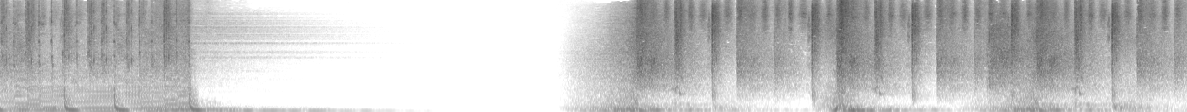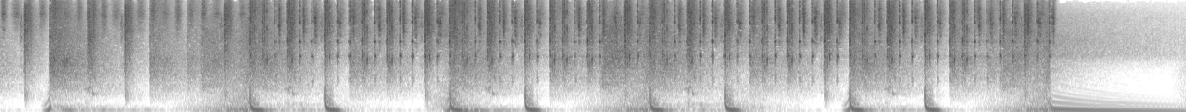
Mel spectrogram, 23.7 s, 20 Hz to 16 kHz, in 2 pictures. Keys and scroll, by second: 1.5 F4, 3.1 F5, 3.2 F5, 3.2 F5, 3.4 F5, 3.4 F5, 3.5 F5, 3.6 F5, 3.7 F5, 3.8 F5, 4.0-4.9 typing, 5.9 Return.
